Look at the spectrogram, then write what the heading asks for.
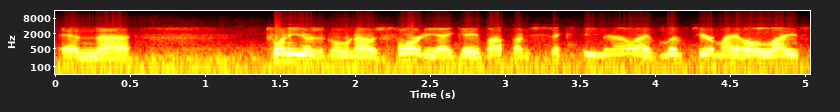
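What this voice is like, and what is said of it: Chicago accent. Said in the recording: “that great Chicago accent ... I've tried to lose this accent for 60 years”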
